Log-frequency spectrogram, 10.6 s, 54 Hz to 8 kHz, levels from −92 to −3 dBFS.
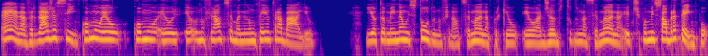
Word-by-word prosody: É, 260 +1 +5
na 195 -2 +1
verdade, 215 +8 +5
assim, 260 -8 -2
como 250 +5 +2
eu 235 -2 +1
como 235 0 +1
eu 210 0 -2 0.2
eu 225 0 -4
no 225 0 -3
final 230 +2 0
de 245 - -11
semana, 210 -6 -2
eu 205 - -3
não 210 - -1
tenho 235 +2 -1
trabalho 180 - 0 0.8
e 200 - -3
eu 205 - +2
também 210 0 -1
não 235 +1 +2
estudo 235 -2 -1
no 175 - -6
final 155 -2 -9
de - - -13
semana, 195 -1 0
porque 185 0 -10
eu 180 0 -4
eu 180 -1 -2
adianto 175 +1 -2
tudo 195 +1 -11
na 185 -2 -4
semana 185 +1 -1
e, - - +1
tipo, 220 - -5
me 235 +1 +3
sobra 240 +2 +4
tempo 170 - +1
210 Hz, 215 wpm, -24 LUFS, 185-235 Hz, 0.8 s, É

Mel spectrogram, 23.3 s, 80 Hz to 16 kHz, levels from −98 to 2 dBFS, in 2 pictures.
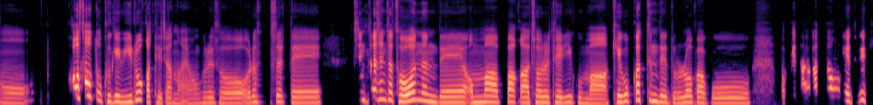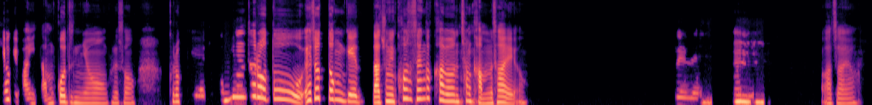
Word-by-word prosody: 어 170 -2 -8 0.6
커서도 360 -5 +5
그게 215 -2 0
위로가 215 +4 +1
되잖아요. 165 -3 -8
그래서 175 -1 -4
어렸을 200 +2 -5
때 185 -1 -3 0.4
진짜, 275 +5 -1
진짜 295 -3 0
더웠는데 220 -6 +4
엄마 195 +3 +2
아빠가 195 -1 +1
저를 195 +1 -1
데리고 190 -2 -4
막 155 -1 0
계곡 220 +2 +1
같은 265 -3 +2
데 210 -2 +1
놀러가고 175 -1 -3 0.4
밖에 - - -15
나갔던 340 -1 -2
게 245 - +2
되게 270 +3 -2
기억에 290 +2 -1 0.2
많이 160 0 -7
남거든요. 170 -1 -3
그래서 175 -1 -10 0.4
그렇게 220 -2 -5 0.5
쪼끔 270 +9 0
힘들어도 315 - +3
해 265 - +6
줬던 305 -5 +3
게 225 -2 +4 0.2
나중에 195 +4 +5
커서 320 +6 +1
생각하면 275 -8 +2
참 235 +2 -1
감사해요. 180 0 -1 2.0
네네. 175 -2 -11 0.5
음음. 220 -1 +6 0.9
맞아요. 165 +1 -9
195 Hz, 265 characters per minute, -21 LUFS, 175-245 Hz, 2.0 s, 해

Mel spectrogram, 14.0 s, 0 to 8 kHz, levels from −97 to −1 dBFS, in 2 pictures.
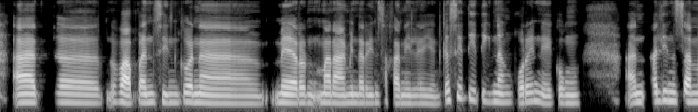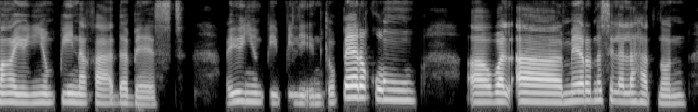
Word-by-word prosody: at, 180 0 +5 0.2
ah, 175 -2 0
napapansin 180 0 +2
ko 195 +2 +1
na 180 -1 +3 0.6
meron 175 -1 +2
marami 175 -1 +2
na 170 - -2
rin 170 - -5
sa - - -15
kanila 160 0 -3
yun. 155 -2 -7
Kasi 220 - -3
titignan 195 -5 -4
ko 175 +1 -2
rin, 200 -2 -4
eh, 155 - -5
kung 170 0 -4 0.5
an 180 - -1
alin 210 +1 -1
sa 200 - +3
mga 190 0 +2
yun 175 +1 -3
yung - - -17
pinaka 175 -3 -1
the 165 0 -2
best, 145 - -8 0.5
ayun 200 +2 -1
'yung 190 - -9
pipiliin 165 -2 -8
ko. 175 - -6
Pero 280 0 +8
kung, 230 -2 -1 0.5
ah, 190 0 +3
wal 195 0 +4
ah, 195 -2 +6
meron 210 +2 +1
na 225 - -3
sila 205 -4 -3
lahat 195 -2 -2
nun, 160 0 -5
180 Hz, 175 wpm, -22 LUFS, 170-195 Hz, 0.6 s, Pero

